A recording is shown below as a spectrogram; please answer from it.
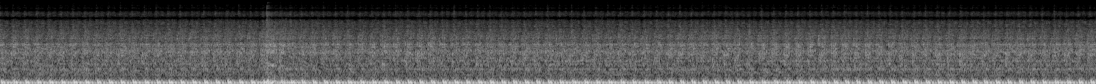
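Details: Yamaha XV 535 Virago V-twin, laid up about 10 years, on its last start attempt: steady even beat with no misses or knocks, keeps running; runs properly.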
